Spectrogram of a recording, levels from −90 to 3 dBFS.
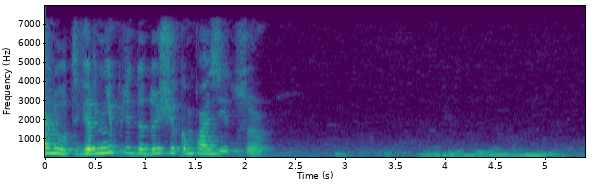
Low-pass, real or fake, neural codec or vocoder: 7.2 kHz; real; none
